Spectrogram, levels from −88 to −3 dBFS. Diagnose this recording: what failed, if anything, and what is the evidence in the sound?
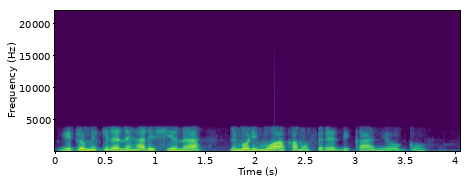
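The failure is at the codec stage: the speech has been through the G.723.1 codec for its whole length. Nothing reaches above 3.8 kHz, so the audio is dull and muffled, and the damage is heavy, with a hoarse, buzzy texture and smeared consonants. The codec models the voice in coarse 30 ms frames and encodes each with very few bits, which fits its 6.3 kbit/s mode. Fast transitions fall between model updates and lose definition.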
